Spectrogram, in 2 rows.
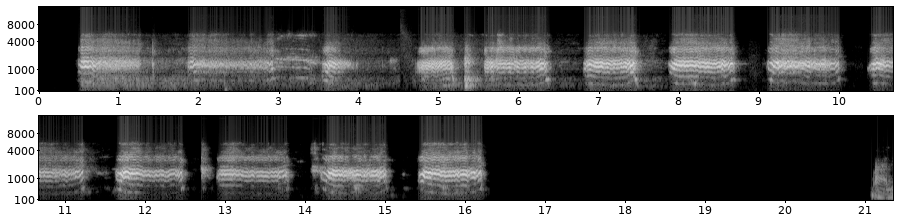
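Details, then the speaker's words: Short voiced grunt with each breath out, about 48 a minute, from an infant. Fluid-filled alveoli lead to partial glottic closure to raise end-expiratory pressure: expiratory grunting. "se hace más frecuente en los bebés más pequeños y lo hacen porque sus alveolos están llenos de líquido y lo que intentan hacer es compensar y aumentar su presión espiratorio al final de la espiración entonces hacen un cierre parcial de la glotis y hacen un quejido"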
